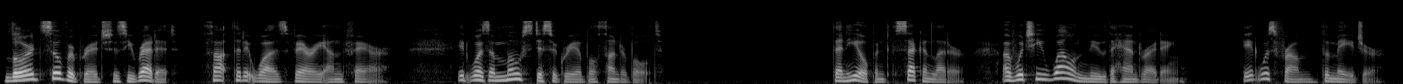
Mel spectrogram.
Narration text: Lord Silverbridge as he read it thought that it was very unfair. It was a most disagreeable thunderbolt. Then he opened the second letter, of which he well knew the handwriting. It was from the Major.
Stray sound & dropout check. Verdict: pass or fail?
pass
